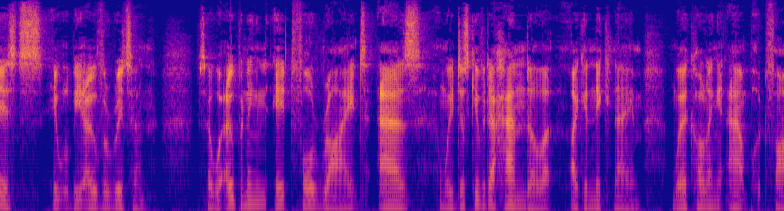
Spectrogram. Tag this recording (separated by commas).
Speech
